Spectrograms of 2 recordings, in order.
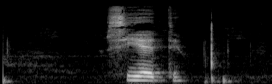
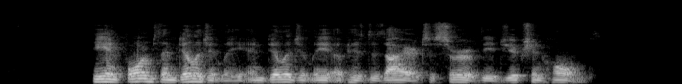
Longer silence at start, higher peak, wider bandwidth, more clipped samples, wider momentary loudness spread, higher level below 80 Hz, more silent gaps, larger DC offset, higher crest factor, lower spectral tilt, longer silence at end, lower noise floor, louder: second, 0.05 s vs 0.95 s; about the same, -2 dBFS vs -4 dBFS; first, 16.5 kHz vs 7.4 kHz; neither; first, 21 LU vs 8 LU; about the same, -62 dBFS vs -60 dBFS; neither; neither; about the same, 20 dB vs 18 dB; second, -2.5 dB/octave vs -7.5 dB/octave; second, 0.45 s vs 0.95 s; second, -60 dBFS vs -77 dBFS; first, -18 LUFS vs -21 LUFS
